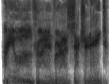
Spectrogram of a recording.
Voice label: soldier jeers; mvm

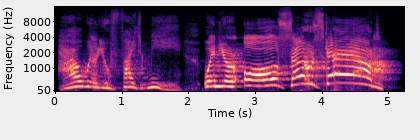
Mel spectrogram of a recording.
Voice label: wheel scared; halloween; merasmus

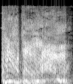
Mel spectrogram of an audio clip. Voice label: jeers; demoman; mvm

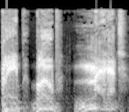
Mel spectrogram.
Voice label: soldier robot; mvm

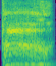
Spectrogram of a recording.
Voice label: jeers; medic; mvm

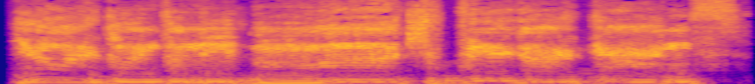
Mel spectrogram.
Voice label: heavy taunts; tf2; garrysmod; mvm

